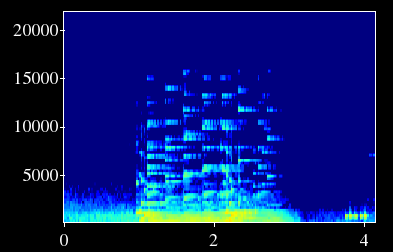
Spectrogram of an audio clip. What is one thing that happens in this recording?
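A bright, cheerful musical jingle plays and then stops.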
